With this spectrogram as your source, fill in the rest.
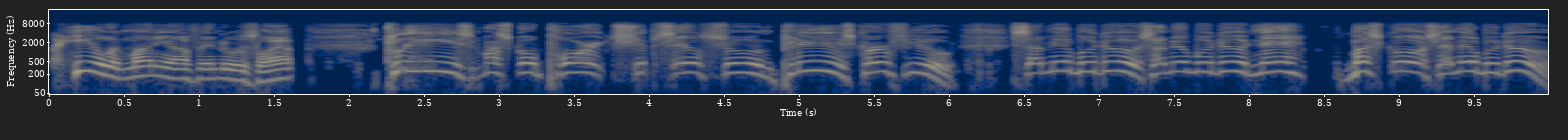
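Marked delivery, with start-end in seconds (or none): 2.2-10.0 play-acted very high, begging, pleading shouted yelling. Retelling pleading with the cab driver: imitating his own yelling. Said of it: "I'm yelling at him".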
